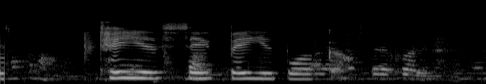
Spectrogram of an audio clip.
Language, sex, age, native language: Icelandic, female, 10, Icelandic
